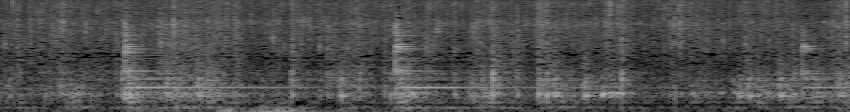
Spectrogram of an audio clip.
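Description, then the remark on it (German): Food sizzles steadily in a hot pan, its water already cooked off so it is now frying, a dense crackling hiss with occasional louder pops and faint stirring scrapes, with no one speaking. “ihr hört das am Ton, dass das schon brät und kein Wasser mehr ist.”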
